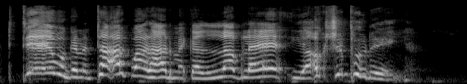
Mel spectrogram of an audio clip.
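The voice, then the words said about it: Put-on accent, comic cooking-show voice. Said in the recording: “I've got a marvellous beard and a brilliant accent.”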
